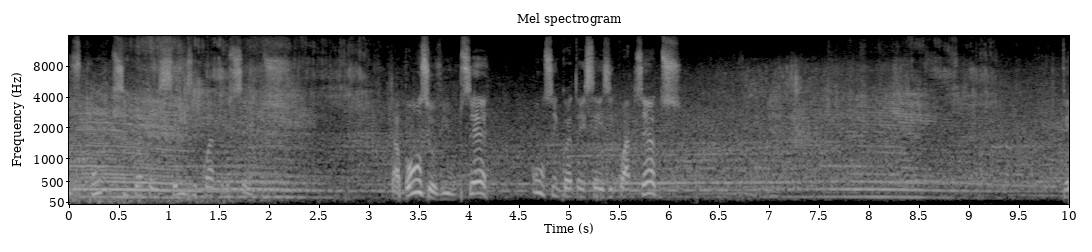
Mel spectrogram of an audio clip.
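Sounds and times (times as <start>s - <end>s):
racing car engine humming: 0.0s - 10.0s.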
